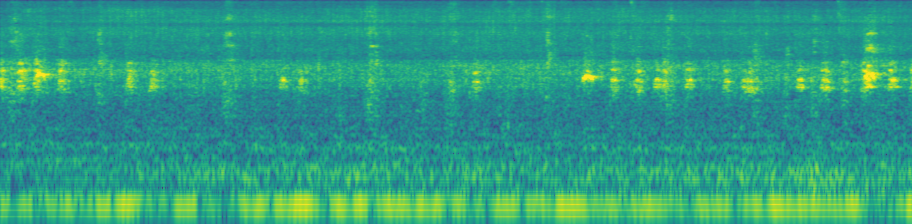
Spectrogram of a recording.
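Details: Pekin ducks in Florida give short, nasal quacks in loose, irregular bursts, a few every several seconds, over a low steady background hum.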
